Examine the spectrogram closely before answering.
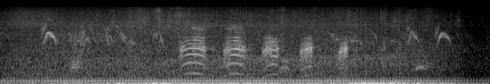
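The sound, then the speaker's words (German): Ducks quack repeatedly in a lively outdoor chorus, with other waterbirds calling over a steady low background rumble, in a bird sanctuary at the village of Els Montells in the Ebro Delta on the Catalan coast, about 100 km south of Sitges. No one speaks. “Els Montells, ein Dorf in einem Vogelschutzgebiet mitten im Ebro-Delta, rund 100 Kilometer südlich von Sitges.”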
